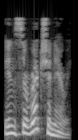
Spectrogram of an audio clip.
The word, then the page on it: insurrectionary: British English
